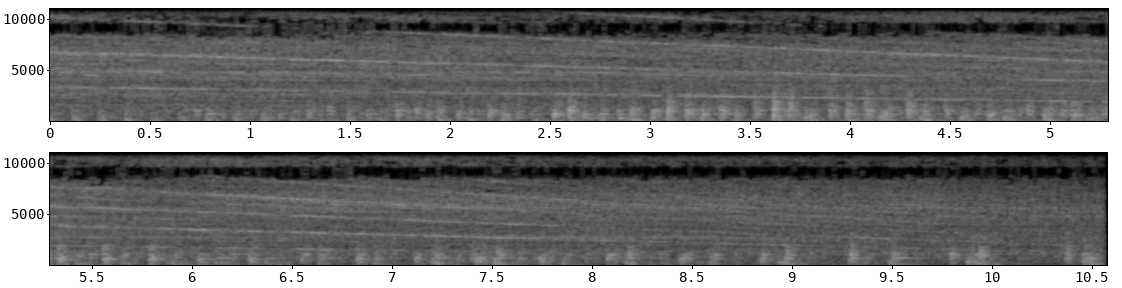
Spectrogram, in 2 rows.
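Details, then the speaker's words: Hotpoint BHWMXL145 washing machine spinning up toward 1400 rpm: heavy repeated thumps and clatter build with rising motor whine as the drum wobbles on a drum spider with two snapped arms. "wow wow just wow um wow that's insane I don't think the Bosch was as bad as that when I first got it as early one arm the snapped was clearly this one two arms are snapped"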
